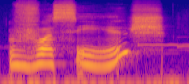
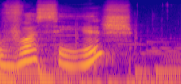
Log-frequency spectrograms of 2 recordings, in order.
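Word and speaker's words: vocês: do I say that I say the word vasage which is just like the far more singular you but with an S at the end so verses and now our verb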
